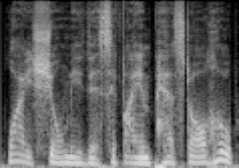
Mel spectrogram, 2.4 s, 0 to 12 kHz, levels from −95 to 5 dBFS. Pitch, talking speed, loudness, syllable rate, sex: 115 Hz, 250 wpm, -15 LUFS, 4.5 syllables/s, male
